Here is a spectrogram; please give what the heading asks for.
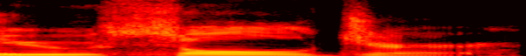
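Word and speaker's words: Ryusoul: is weird but okay you soldier well yeah it's like pronounced like a soldier it's old yeah it has this big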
